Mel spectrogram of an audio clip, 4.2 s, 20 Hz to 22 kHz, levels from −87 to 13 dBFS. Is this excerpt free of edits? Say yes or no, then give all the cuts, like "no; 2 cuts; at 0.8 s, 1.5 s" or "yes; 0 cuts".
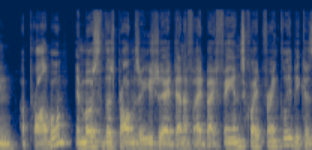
yes; 0 cuts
